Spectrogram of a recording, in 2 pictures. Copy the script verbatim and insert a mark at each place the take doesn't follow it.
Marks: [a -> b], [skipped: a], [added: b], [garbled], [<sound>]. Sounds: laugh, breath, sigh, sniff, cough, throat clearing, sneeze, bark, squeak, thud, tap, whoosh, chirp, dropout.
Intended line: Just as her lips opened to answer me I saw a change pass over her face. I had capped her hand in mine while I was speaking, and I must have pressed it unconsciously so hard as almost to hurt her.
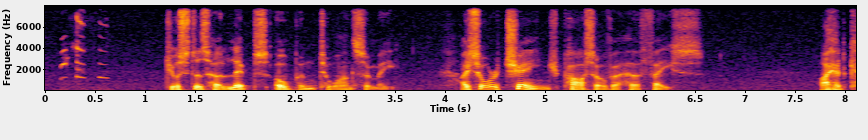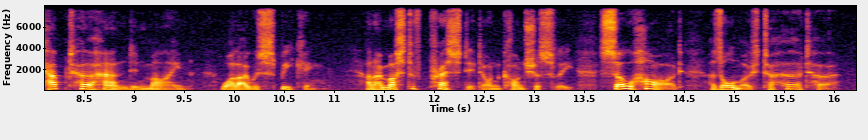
[squeak] Just as her lips opened to answer me I saw a change pass over her face. I had capped her hand in mine while I was speaking, and I must have pressed it unconsciously so hard as almost to hurt her.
